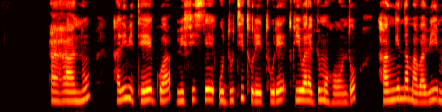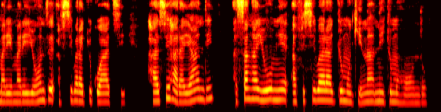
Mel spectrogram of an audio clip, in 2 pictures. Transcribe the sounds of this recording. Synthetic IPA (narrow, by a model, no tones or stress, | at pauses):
aɦaːn̥hu | haɾiβitʰe̞ɡwaβifise̞udutʰitʰuɾe̞tʰuɾe̞twiːβaɾaɾɟumuɦo̞ːndo̞ | hamŋe̞namaβaβimaɾe̞maɾe̞jo̞ːnze̞ʔafi̥siβaɾaɾɟuɡwaːt͡si | haːsiɦaɾajaːndi | asaŋ̥ajuːmɲe̞ʔafisiβaɾaɾɟumuɡinaniɾɟumuɦo̞ːndo̞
